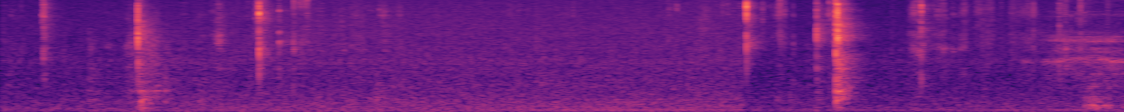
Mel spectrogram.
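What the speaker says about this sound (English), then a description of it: "I'm going to have to trim it just ever so slightly." Paper being trimmed with scissors for a scrapbook memories page, a handful of sharp, separate snips and clicks spread unevenly across a quiet room with no talking.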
